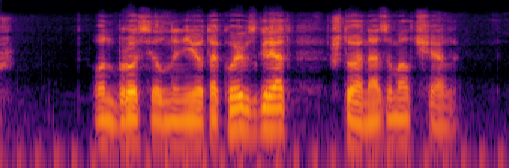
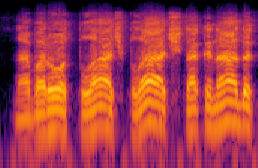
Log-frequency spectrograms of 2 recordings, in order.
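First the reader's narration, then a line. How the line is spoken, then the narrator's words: Shouting father. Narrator (Russian): крикнул отец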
